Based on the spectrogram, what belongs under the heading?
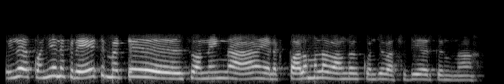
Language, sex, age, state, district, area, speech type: Tamil, female, 30-45, Tamil Nadu, Dharmapuri, rural, conversation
